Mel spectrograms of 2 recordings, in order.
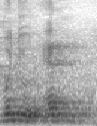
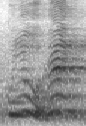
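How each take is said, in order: First: Said in the usual way. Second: "Bujuran." said much higher and louder, rising at the end like a surprised question. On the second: Shown as a demonstration. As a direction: toss "Bujuran." up high in astonishment. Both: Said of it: "Intonasi itu mempengaruhi".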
